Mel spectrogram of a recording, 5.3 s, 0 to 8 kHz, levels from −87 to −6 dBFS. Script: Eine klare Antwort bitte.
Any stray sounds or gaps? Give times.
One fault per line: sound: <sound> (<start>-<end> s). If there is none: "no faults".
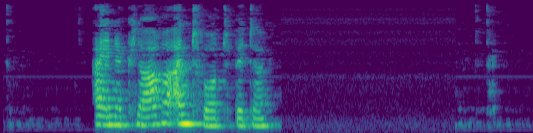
no faults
